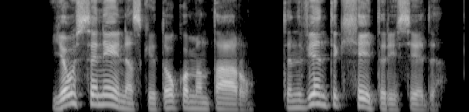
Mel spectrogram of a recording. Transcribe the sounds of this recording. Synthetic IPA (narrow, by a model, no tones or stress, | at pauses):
jɛʊsʲɛnʲɛɪnʲɛskɐɪt̪ɐʊkoːmʲɛnt̪ɑːɾṵ | t̪ʲɛnʋʲiɛnt̪ʲɪkxʲɛɪt̪ʲɛɾʲɛɪsʲeːd̪ʲɪ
